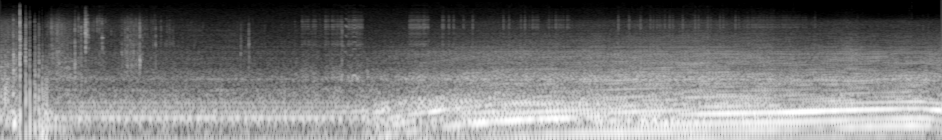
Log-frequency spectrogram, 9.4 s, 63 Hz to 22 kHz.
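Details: 1990 Nissan Skyline GT-R Nismo edition, 150,000 km, shown in Japan before export: handling clatter, then engine idles and climbs smoothly in pitch when revved, no knocking or rattle; good condition for mileage. Normal revving.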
